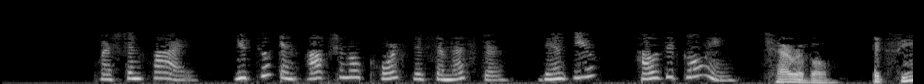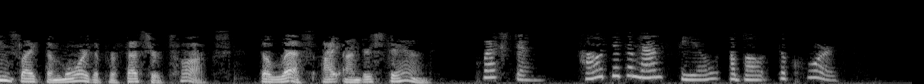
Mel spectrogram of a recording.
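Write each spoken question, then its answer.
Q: How did the man feel about the course?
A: He finds it terrible and hard to understand.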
